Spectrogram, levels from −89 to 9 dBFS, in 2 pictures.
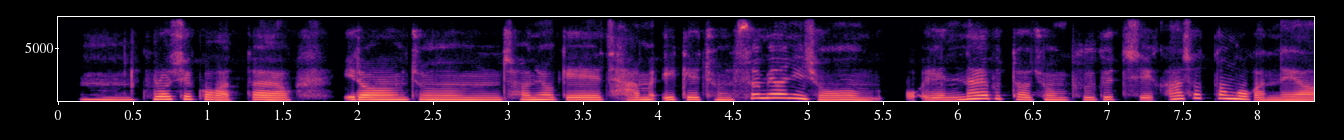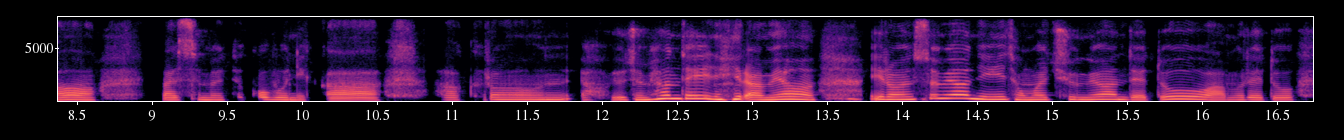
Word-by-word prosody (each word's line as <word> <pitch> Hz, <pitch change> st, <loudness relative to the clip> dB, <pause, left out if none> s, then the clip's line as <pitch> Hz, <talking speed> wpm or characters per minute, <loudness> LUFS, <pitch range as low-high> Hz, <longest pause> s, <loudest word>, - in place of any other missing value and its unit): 음, 210 Hz, -2 st, -5 dB
그러실 250 Hz, 0 st, +3 dB
것 225 Hz, -, 0 dB
같아요. 195 Hz, 0 st, +1 dB, 0.3 s
이런 215 Hz, -1 st, +4 dB
좀 205 Hz, -1 st, -1 dB
저녁에 205 Hz, -1 st, 0 dB
잠을 205 Hz, +1 st, -2 dB
이게 215 Hz, +1 st, 0 dB
좀 195 Hz, -1 st, -5 dB
수면이 360 Hz, -, +3 dB
좀 200 Hz, -5 st, -2 dB, 0.3 s
옛날부터 245 Hz, +7 st, +1 dB
좀 200 Hz, -1 st, -5 dB
불규칙하셨던 255 Hz, -, -2 dB
것 265 Hz, -3 st, +5 dB
같네요. 190 Hz, +1 st, 0 dB, 0.5 s
말씀을 195 Hz, +1 st, -4 dB
듣고 215 Hz, -, -6 dB
보니까. 185 Hz, -2 st, -2 dB, 0.4 s
아 195 Hz, 0 st, -9 dB
그런 215 Hz, 0 st, -4 dB
아 -, -, -12 dB
요즘 205 Hz, +1 st, -1 dB
현대인이라면 250 Hz, -6 st, +5 dB, 0.4 s
이런 235 Hz, -2 st, +2 dB
수면이 285 Hz, -4 st, +3 dB
정말 210 Hz, -1 st, -2 dB
중요한데도 235 Hz, +3 st, 0 dB
아무래도 195 Hz, 0 st, -4 dB
210 Hz, 265 characters per minute, -21 LUFS, 200-240 Hz, 0.5 s, 것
